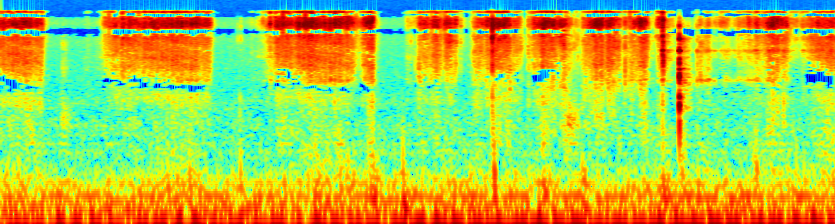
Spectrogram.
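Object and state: Shoe brush with natural bristles.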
